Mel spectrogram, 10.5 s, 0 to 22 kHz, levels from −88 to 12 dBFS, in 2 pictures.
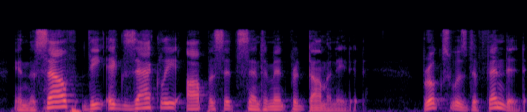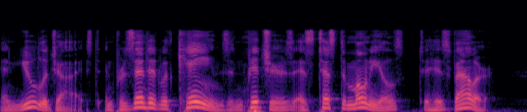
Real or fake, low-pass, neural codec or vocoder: real; 7.2 kHz; none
